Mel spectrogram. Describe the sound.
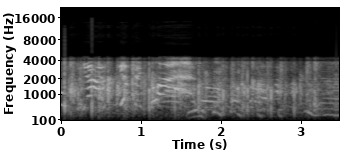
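A round of applause from a crowd, steady clapping blended with many overlapping cheering and whooping voices, loud and sustained throughout the few seconds.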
